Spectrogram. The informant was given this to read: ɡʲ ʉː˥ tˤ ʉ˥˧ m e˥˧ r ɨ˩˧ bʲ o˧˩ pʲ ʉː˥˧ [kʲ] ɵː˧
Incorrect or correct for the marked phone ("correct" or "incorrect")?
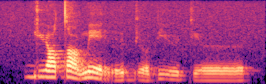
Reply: correct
